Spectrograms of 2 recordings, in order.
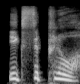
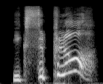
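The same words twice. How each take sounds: First: Said in the usual way. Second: Much higher, ringing; high spell call. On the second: Acted. Caster calling the spell high.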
